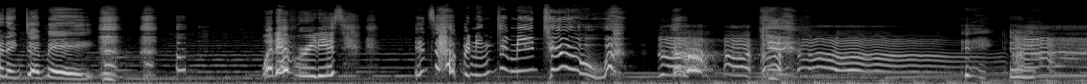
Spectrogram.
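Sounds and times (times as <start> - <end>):
speech: 0.0 - 2.0, 2.6 - 8.4
person sobbing loudly: 6.1 - 8.5, 9.4 - 10.8.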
